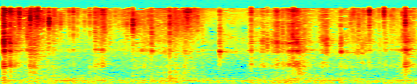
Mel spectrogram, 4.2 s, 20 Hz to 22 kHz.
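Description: A solid rectangular bar of soap, cream inside with a pink metallic coating and a heart print, is held in the hand and scraped and shaved with a small metal blade, flakes falling away. Quiet, bright, dry scraping and crackling strokes come in quick, short bursts with almost no low end and a faint tone near 2.1 kHz.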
